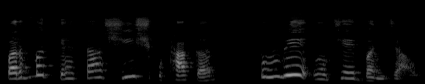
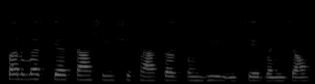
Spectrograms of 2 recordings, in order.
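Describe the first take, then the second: First: The pitch rises and falls with lively variation. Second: The pitch stays flat with little variation. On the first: The speaker calls it right. "तो आप देखिए स्वर में कितना आरोह अवरोह।" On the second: The speaker calls it wrong. "तो बच्चे इसमें बिल्कुल रुचि नहीं लेंगे"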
